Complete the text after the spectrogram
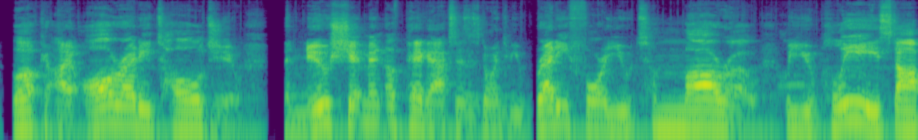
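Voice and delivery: exasperated, sighing, fed-up, had-enough grumble. Voicing a blacksmith who sighs at interrupting customers: sighing, fed up. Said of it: "lets out a big sigh".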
